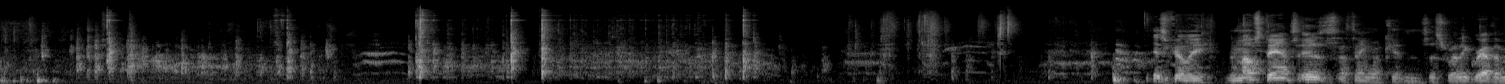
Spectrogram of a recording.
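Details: Mother cat Gamora, nursing five kittens born April 14, calls for her human babysitter indoors on a June 2018 morning. Scattered short mews give way to a run of harmonic, wavering meows in the final seconds, amid clicks and rustling.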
